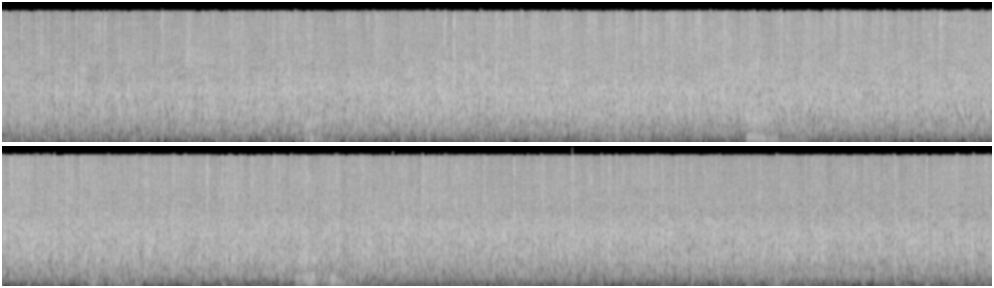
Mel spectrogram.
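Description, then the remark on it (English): Sustained audience applause before a benediction, a dense, steady wash of many hands clapping at an even loudness for the whole stretch, with a few faint voices briefly surfacing beneath it. “First the applause?”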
